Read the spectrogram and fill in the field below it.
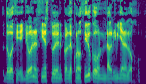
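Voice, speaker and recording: A man from rattling through a film review at high speed. His voice is bright and forward. He is animated, swears and jumps into acting out scenes. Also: very fast. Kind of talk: casual chat.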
